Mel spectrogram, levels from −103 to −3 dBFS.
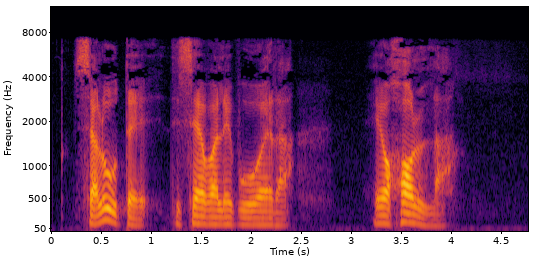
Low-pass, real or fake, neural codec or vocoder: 7.2 kHz; real; none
